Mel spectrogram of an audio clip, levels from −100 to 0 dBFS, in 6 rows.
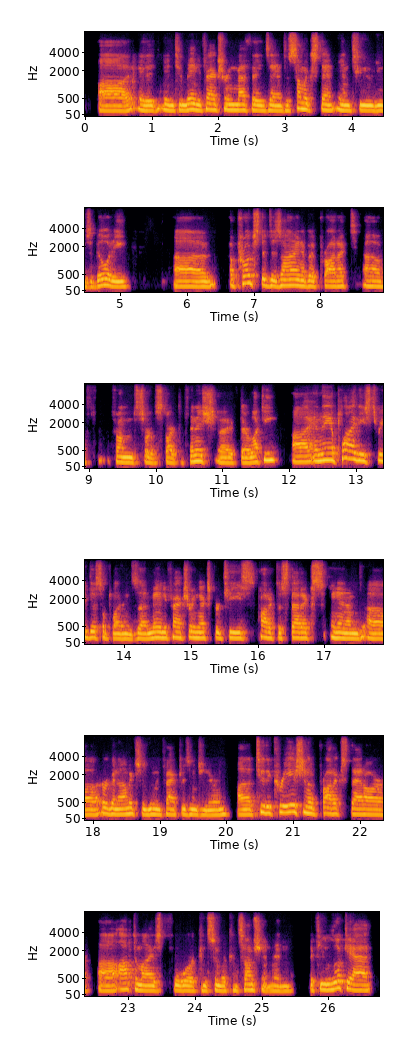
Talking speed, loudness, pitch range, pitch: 145 wpm, -17 LUFS, 135-165 Hz, 145 Hz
